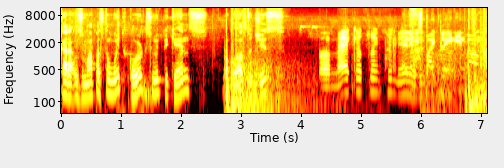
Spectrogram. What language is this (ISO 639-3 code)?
por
